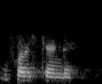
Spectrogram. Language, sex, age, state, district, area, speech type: Urdu, male, 18-30, Delhi, East Delhi, urban, conversation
